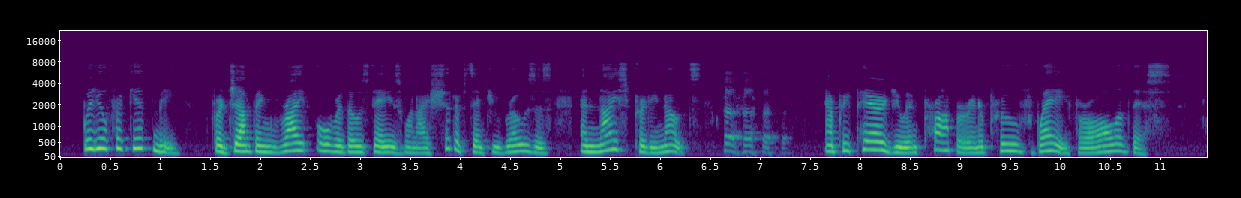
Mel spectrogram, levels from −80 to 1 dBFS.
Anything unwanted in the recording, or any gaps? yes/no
yes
